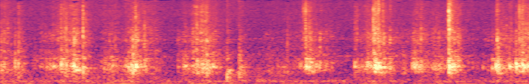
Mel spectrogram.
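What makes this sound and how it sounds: Long, sharp red nails scratch and scrape along the weave of a cream woven straw hat's hollow, empty crown. Repeated dry, rasping strokes swell and fade at an uneven pace, with a midrange body and bright hissy edges.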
